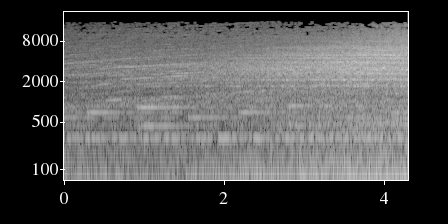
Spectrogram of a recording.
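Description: Trailer score music: low held notes under a swelling riser that builds steadily in loudness toward a hit.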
